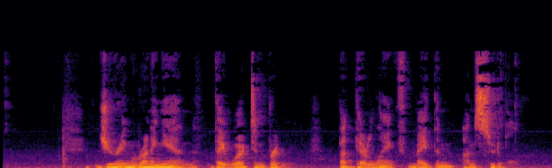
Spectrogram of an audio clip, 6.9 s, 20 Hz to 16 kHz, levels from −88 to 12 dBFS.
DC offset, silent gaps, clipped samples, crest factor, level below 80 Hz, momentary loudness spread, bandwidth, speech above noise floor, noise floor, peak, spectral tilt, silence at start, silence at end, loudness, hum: under 0.1%; none; under 0.1%; 14 dB; -42 dBFS; 15 LU; 11 kHz; 32 dB; -47 dBFS; -2 dBFS; -6 dB/octave; 0.8 s; 0.5 s; -16 LUFS; none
